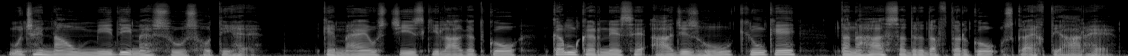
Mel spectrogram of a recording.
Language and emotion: Urdu, sad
